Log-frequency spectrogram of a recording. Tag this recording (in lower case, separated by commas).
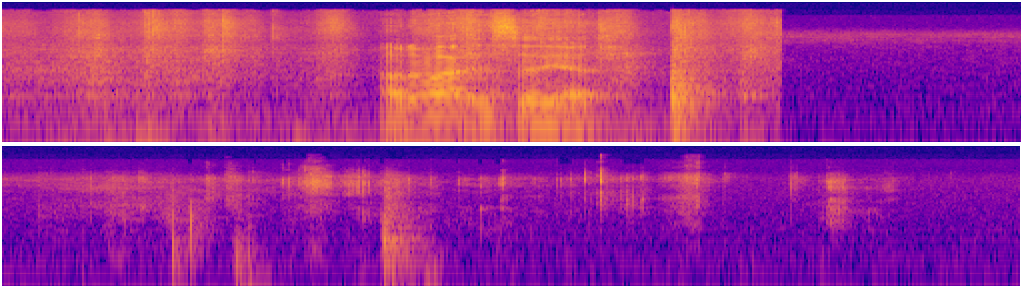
playing darts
